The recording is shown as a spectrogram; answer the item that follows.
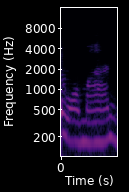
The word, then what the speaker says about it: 我们: Berarti ini bacanya woman ya kan.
